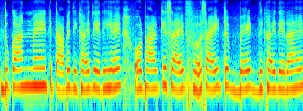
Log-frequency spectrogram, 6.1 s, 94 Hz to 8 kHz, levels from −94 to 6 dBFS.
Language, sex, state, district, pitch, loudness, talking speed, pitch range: Hindi, female, Chhattisgarh, Korba, 240 Hz, -18 LUFS, 160 wpm, 230-250 Hz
